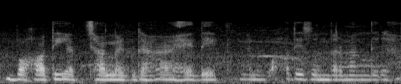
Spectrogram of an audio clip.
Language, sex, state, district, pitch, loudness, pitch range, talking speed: Hindi, female, Uttar Pradesh, Lalitpur, 225 Hz, -21 LUFS, 215-235 Hz, 195 wpm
